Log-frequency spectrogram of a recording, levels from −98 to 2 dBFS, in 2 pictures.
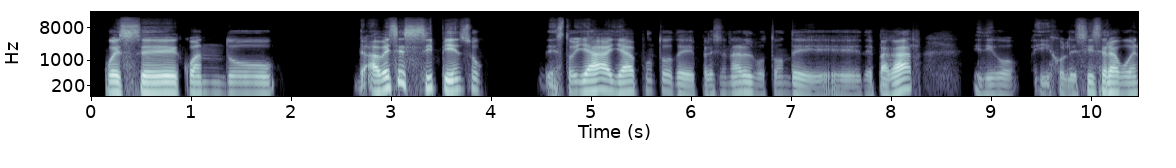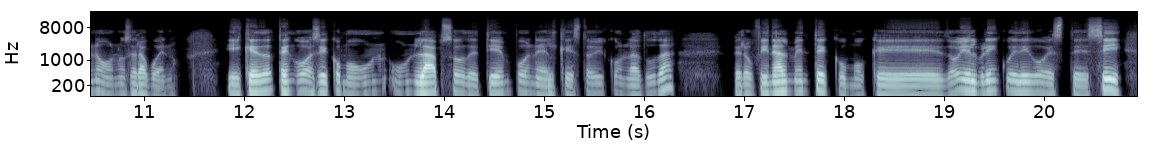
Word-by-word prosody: Pues, 130 Hz, -3 st, +4 dB
eh, 125 Hz, 0 st, +8 dB
cuando 125 Hz, -1 st, -4 dB, 0.9 s
a 135 Hz, -, +5 dB
veces 185 Hz, +8 st, +5 dB
sí 175 Hz, 0 st, +1 dB
pienso, 150 Hz, 0 st, +2 dB, 0.6 s
estoy 130 Hz, +1 st, -6 dB
ya 145 Hz, +2 st, +8 dB
ya 130 Hz, 0 st, +3 dB
a -, -, +1 dB
punto 140 Hz, -1 st, -12 dB
de 110 Hz, -4 st, -5 dB
presionar 120 Hz, +4 st, -8 dB
el 130 Hz, -1 st, -2 dB
botón 120 Hz, +2 st, -16 dB
de, 95 Hz, -2 st, -8 dB
eh, -, -, -18 dB
de 95 Hz, -1 st, -14 dB
pagar 130 Hz, +10 st, +4 dB, 0.6 s
y -, -, -16 dB
digo: 110 Hz, 0 st, -11 dB
"Híjole, 115 Hz, -3 st, -11 dB
¿sí 130 Hz, +6 st, -5 dB
será 130 Hz, 0 st, +3 dB
bueno 125 Hz, +2 st, -6 dB
o 115 Hz, -, -11 dB
no 115 Hz, +1 st, -14 dB
será 115 Hz, -1 st, -3 dB
bueno?". 100 Hz, -2 st, -12 dB, 0.5 s
Y 110 Hz, -1 st, -4 dB
quedo 135 Hz, +4 st, +4 dB
tengo 135 Hz, -1 st, 0 dB
así 130 Hz, +1 st, -1 dB
como 120 Hz, -4 st, -7 dB
un 130 Hz, +3 st, -14 dB
un 125 Hz, -1 st, -6 dB
lapso 125 Hz, +1 st, +5 dB
de 110 Hz, -3 st, -7 dB
tiempo 125 Hz, +3 st, -5 dB
en 120 Hz, -, -13 dB
el 100 Hz, -1 st, -6 dB
que -, -, -9 dB
estoy 120 Hz, +4 st, -12 dB
con 115 Hz, -3 st, -17 dB
la 105 Hz, -1 st, -5 dB
duda, 145 Hz, -, -5 dB, 0.6 s
pero 115 Hz, -1 st, -5 dB
finalmente 135 Hz, +5 st, +1 dB
como 105 Hz, -4 st, -12 dB
que 105 Hz, -1 st, -2 dB
doy 145 Hz, +6 st, -2 dB
el 140 Hz, -1 st, +4 dB
brinco 140 Hz, +2 st, -4 dB
y -, -, -1 dB
digo, 130 Hz, -1 st, -2 dB
este: 105 Hz, -2 st, -7 dB
"Sí". 155 Hz, +2 st, +4 dB
125 Hz, 165 wpm, -21 LUFS, 110-135 Hz, 0.9 s, eh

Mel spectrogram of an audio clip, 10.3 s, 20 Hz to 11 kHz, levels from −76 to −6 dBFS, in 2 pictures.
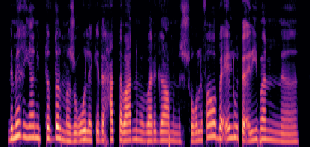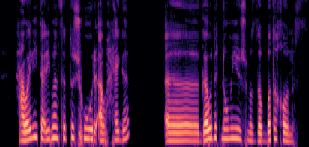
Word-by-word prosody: دماغي 265 Hz, +3 st, +3 dB
يعني 250 Hz, -1 st, +1 dB
بتفضَل 235 Hz, 0 st, +3 dB
مشغولة 180 Hz, +1 st, +1 dB
كده 185 Hz, +1 st, -4 dB
حتى 200 Hz, 0 st, -2 dB
بعد 190 Hz, +2 st, +2 dB
ما 195 Hz, -3 st, -5 dB
بارجع 185 Hz, +1 st, 0 dB
من 175 Hz, -2 st, -8 dB
الشغل، 175 Hz, +3 st, -4 dB
فهو 275 Hz, +2 st, +2 dB
بقى 230 Hz, -1 st, +1 dB
له 245 Hz, +1 st, -1 dB
تقريبًا 205 Hz, +1 st, -1 dB, 0.9 s
حوالي 195 Hz, +8 st, +4 dB
تقريبًا 220 Hz, +2 st, +1 dB
6 235 Hz, +2 st, -3 dB
شهور 225 Hz, -2 st, +1 dB
أو 175 Hz, -, 0 dB
حاجة 195 Hz, +7 st, -5 dB, 0.6 s
آآ، 175 Hz, 0 st, +2 dB
جودة 210 Hz, +8 st, +4 dB
نومي 225 Hz, +1 st, 0 dB
مش 200 Hz, -4 st, -6 dB
متضبّطة 175 Hz, +4 st, -1 dB
خالص. 165 Hz, -7 st, -4 dB
195 Hz, 155 wpm, -23 LUFS, 180-230 Hz, 0.9 s, حوالي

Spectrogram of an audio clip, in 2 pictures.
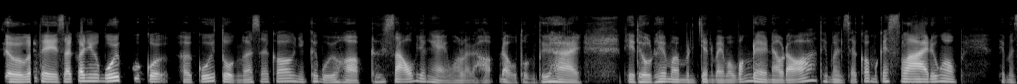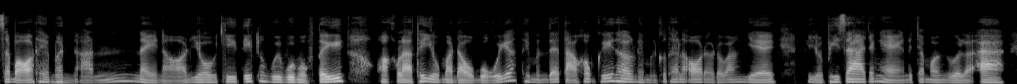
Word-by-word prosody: Thường 115 Hz, -3 st, +6 dB
á 125 Hz, -, +5 dB
thì 125 Hz, -5 st, +7 dB
sẽ 125 Hz, +2 st, +4 dB
có 150 Hz, -, +5 dB
những 155 Hz, 0 st, +2 dB
búi 155 Hz, +4 st, +8 dB
c -, -, -34 dB, 0.2 s
cu, 130 Hz, -, +5 dB, 0.2 s
ờ, 110 Hz, -, -3 dB
cuối 140 Hz, +4 st, +1 dB
tuần 100 Hz, -10 st, 0 dB
á 105 Hz, +1 st, -1 dB
sẽ 120 Hz, +2 st, -5 dB
có 140 Hz, +3 st, +1 dB
những 120 Hz, -4 st, -7 dB
cái 135 Hz, -, -5 dB
buổi 105 Hz, -3 st, -2 dB
họp 100 Hz, -4 st, +2 dB
thứ 110 Hz, -, -8 dB
Sáu 120 Hz, +2 st, +4 dB
chẳng 135 Hz, -3 st, -4 dB
hạn, 100 Hz, -7 st, -3 dB
hoặc 90 Hz, +1 st, -8 dB
là -, -, -9 dB
họp -, -, -6 dB
đầu 90 Hz, -, -1 dB
tuần 90 Hz, -2 st, -10 dB
thứ 120 Hz, -, -1 dB
Hai. 110 Hz, -6 st, +4 dB, 0.4 s
Thì -, -, 0 dB
thường 110 Hz, -1 st, +2 dB
khi 125 Hz, +4 st, +1 dB
mà 115 Hz, -3 st, +1 dB
mình 105 Hz, -1 st, -6 dB
trình 110 Hz, +1 st, -3 dB
bày 100 Hz, -, 0 dB
một 100 Hz, 0 st, -3 dB
vấn 135 Hz, +7 st, -1 dB
đề 120 Hz, -6 st, +3 dB
nào 100 Hz, -2 st, 0 dB
đó 105 Hz, +1 st, +5 dB
á 180 Hz, -, -1 dB
thì 135 Hz, -, -8 dB
mình 105 Hz, -5 st, -5 dB
sẽ 110 Hz, -, -5 dB
có 140 Hz, +6 st, -1 dB
một 130 Hz, -, -9 dB
cái 135 Hz, -, -1 dB
slide, 125 Hz, -3 st, +7 dB
đúng 130 Hz, +3 st, -1 dB
hông? 130 Hz, -3 st, +1 dB, 0.4 s
Thì 115 Hz, -, -11 dB
mình 105 Hz, -, -9 dB
sẽ 120 Hz, -, -2 dB
bỏ 100 Hz, -1 st, +5 dB
thêm 115 Hz, -2 st, -6 dB
hình 105 Hz, -4 st, -6 dB
ảnh 105 Hz, +11 st, -9 dB
này 100 Hz, -7 st, -2 dB
nọ 85 Hz, 0 st, -6 dB
vô 110 Hz, 0 st, -3 dB
chi 115 Hz, +1 st, -3 dB
tiết 130 Hz, +1 st, 0 dB
nó 145 Hz, -, -5 dB
vui 120 Hz, -3 st, -1 dB
vui 115 Hz, 0 st, +2 dB
một 100 Hz, -4 st, -4 dB
tí, 125 Hz, +7 st, +5 dB, 0.3 s
hoặc -, -, -3 dB
là 105 Hz, -1 st, +4 dB
thí 135 Hz, +6 st, -2 dB
dụ 120 Hz, -4 st, -1 dB
mà 105 Hz, -1 st, -3 dB
đầu 100 Hz, -1 st, 0 dB
buổi 95 Hz, -, -3 dB
á 175 Hz, -, -1 dB
thì 140 Hz, -4 st, -9 dB
mình 105 Hz, -2 st, -11 dB
để 115 Hz, +2 st, -2 dB
tạo 95 Hz, -5 st, -1 dB
không 125 Hz, +5 st, -4 dB
khí 140 Hz, +3 st, -3 dB
hơn 130 Hz, -5 st, 0 dB
thì 115 Hz, -, -8 dB
mình 100 Hz, -1 st, -15 dB
có 120 Hz, -, -11 dB
thể 115 Hz, -1 st, -7 dB
là 115 Hz, -, -5 dB
order 120 Hz, -2 st, -2 dB
đồ 105 Hz, -, -7 dB
ăn 115 Hz, +1 st, -9 dB
về, 105 Hz, -1 st, -1 dB, 0.3 s
ví 120 Hz, -, -9 dB
dụ 105 Hz, -, -6 dB
pizza 120 Hz, +1 st, +1 dB
chẳng 130 Hz, +3 st, -7 dB
hạn 95 Hz, -6 st, -4 dB
để 105 Hz, -, -11 dB
cho 120 Hz, -, -9 dB
mọi 105 Hz, -2 st, -6 dB
người 100 Hz, -1 st, -5 dB
là, 95 Hz, -, -5 dB
à, 105 Hz, -1 st, +2 dB
115 Hz, 305 wpm, -23 LUFS, 105-125 Hz, 0.4 s, búi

